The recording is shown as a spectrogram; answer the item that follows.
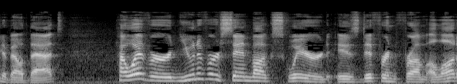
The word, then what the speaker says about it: Universe Sandbox²: go any further yes the reason I'm pronouncing it universe sandbox squared is because just like the trackmania square games the two in the title of this game is stylized as a superscript so because of that I'm going to be pronouncing it universe sandbox squared and not universe sandbox too so deal with it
